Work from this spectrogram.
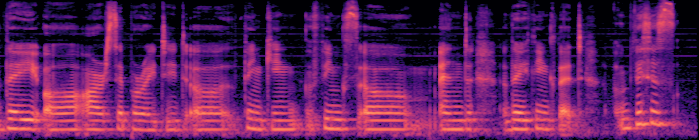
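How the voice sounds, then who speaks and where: A woman speaks at a very slow pace with a Georgian accent. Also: medium pitch for a woman, ordinary pitch variation. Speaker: radio volunteer. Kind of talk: radio interview. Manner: halting, many fillers.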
